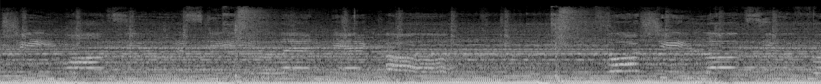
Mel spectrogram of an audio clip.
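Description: A pop song plays with a sung vocal melody over steady bass, sustained harmony and light percussion, loud and continuous throughout.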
